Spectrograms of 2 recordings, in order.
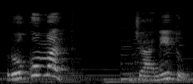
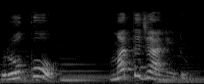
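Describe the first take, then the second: First: There is a pause right after 'mat'. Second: There is a pause right after 'roko'.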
